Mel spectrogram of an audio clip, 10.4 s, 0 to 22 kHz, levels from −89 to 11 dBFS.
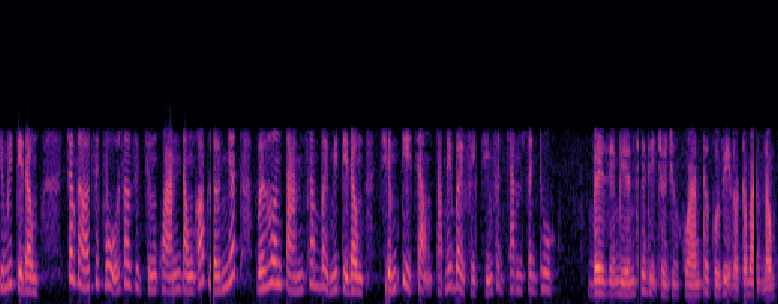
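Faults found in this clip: Packet loss filled with silence: hard-edged dropouts at 1.20–1.22 s (before "dịch vụ giao dịch"), 2.82–2.86 s, 5.16–5.18 s, 8.52–8.56 s and 10.06–10.10 s. Receiver plays silence. Gaps of 20 ms and 40 ms point to 20 ms packets, unlike concealment, which would smear rather than cut. The G.711 telephone coding is band-limited.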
